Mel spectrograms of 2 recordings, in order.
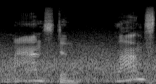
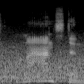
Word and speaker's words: Launceston: And that is spelt exactly the same, but it's pronounced Lanston. Not Launceston, it's not Lanston. Really? It's Lanston.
